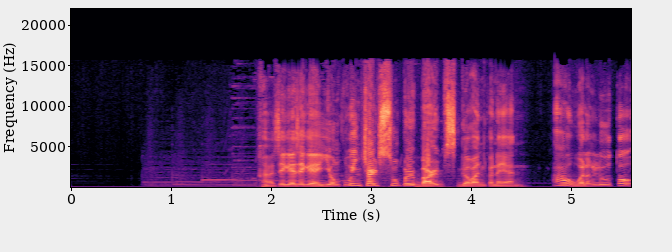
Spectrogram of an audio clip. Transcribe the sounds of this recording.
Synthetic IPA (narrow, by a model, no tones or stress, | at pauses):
asɪɡɛsɪɡɛjʊŋkwint͡ʃaɹd̪suːpɛɹbaɹbsɡɐwankonɐjan | ʔawwɐlaŋluːt̪o̞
